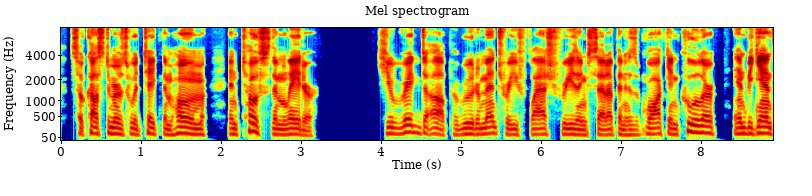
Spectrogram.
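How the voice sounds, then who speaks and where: A man's voice: lowish voice, fairly bright tone, no echo, studio quality. A man co-hosting a casual podcast, reading out food trivia with frequent uhs and restarts. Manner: reads out facts with many uhs and restarts. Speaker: co-host.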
